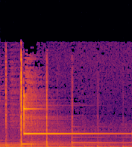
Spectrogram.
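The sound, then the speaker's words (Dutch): A message notification chime on a phone: a few bright, clear dings ring out over a steady, soft rhythmic ticking, with a high tone lingering between the strikes. “Binnen no time hebben ze een berichtje terug.”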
